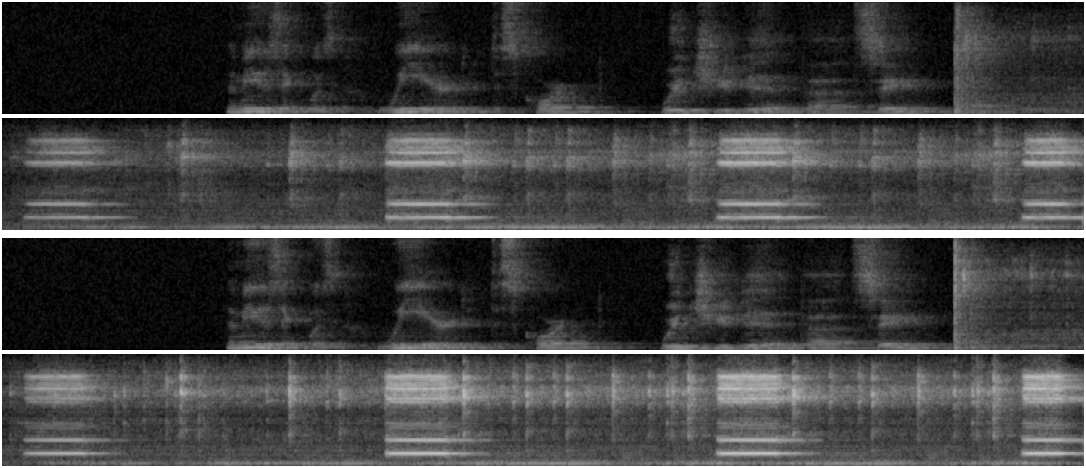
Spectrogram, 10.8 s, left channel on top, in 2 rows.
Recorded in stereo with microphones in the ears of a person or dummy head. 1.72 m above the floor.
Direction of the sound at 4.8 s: 80° right.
